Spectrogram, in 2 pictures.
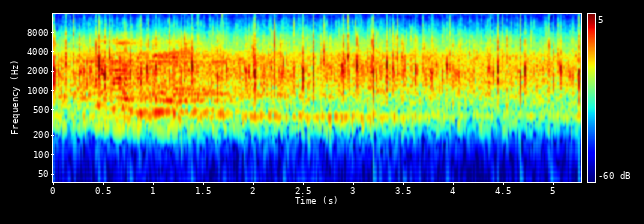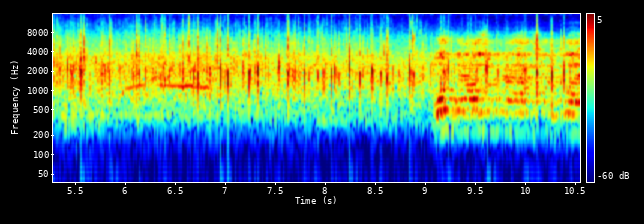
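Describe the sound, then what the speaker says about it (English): Audience at an ice hockey charity evening breaks into sustained applause, dense clapping from a large crowd filling the arena, steady and loud throughout, with some cheering mixed in near the end. "Big round of applause."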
